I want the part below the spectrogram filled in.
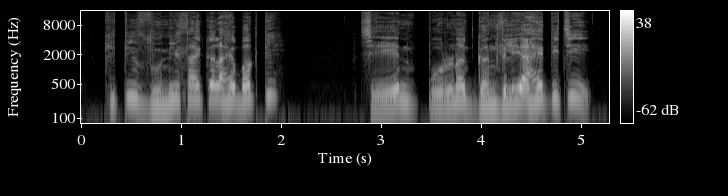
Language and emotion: Marathi, disgusted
